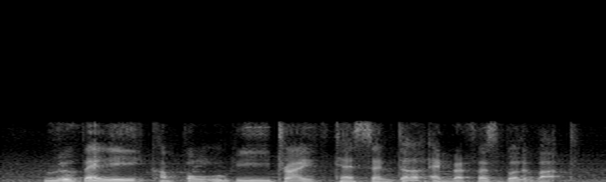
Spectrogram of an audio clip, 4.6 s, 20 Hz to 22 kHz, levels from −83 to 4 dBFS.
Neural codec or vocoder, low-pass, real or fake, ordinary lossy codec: codec, 24 kHz, 0.9 kbps, WavTokenizer, medium music audio release; 7.2 kHz; fake; none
